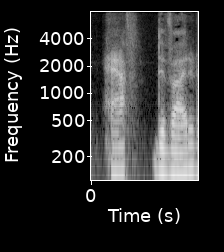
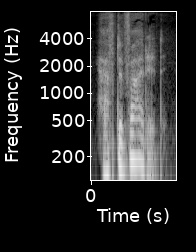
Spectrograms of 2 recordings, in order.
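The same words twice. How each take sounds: First: "Half" held apart before "divided"; "Half divided" slowly, with a long first beat; drawn-out option. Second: "half divided" run together in one sweep; "half divided" joined, without a pause; quicker option. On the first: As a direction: pause after Half, then say divided. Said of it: "I suppose you could". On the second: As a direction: move straight from half into divided. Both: Shown as a demonstration.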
